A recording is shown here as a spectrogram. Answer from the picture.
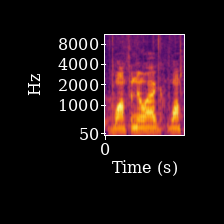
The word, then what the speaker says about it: Wampanoag: Let's look back to this account that we have in history in 1621, where the early pilgrims with a Wampanoag, I always get the name wrong. – Yeah, that's. I think that's the best pronunciation.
